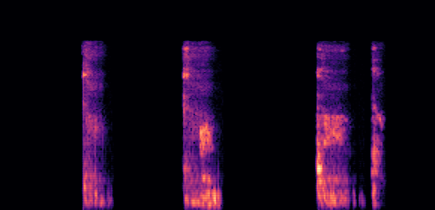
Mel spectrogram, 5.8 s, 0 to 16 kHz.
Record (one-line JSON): {"three_cough_length": "5.8 s", "three_cough_amplitude": 27282, "three_cough_signal_mean_std_ratio": 0.3, "survey_phase": "alpha (2021-03-01 to 2021-08-12)", "age": "18-44", "gender": "Female", "wearing_mask": "No", "symptom_cough_any": true, "symptom_fatigue": true, "symptom_headache": true, "symptom_onset": "3 days", "smoker_status": "Never smoked", "respiratory_condition_asthma": false, "respiratory_condition_other": false, "recruitment_source": "Test and Trace", "submission_delay": "1 day", "covid_test_result": "Positive", "covid_test_method": "RT-qPCR"}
